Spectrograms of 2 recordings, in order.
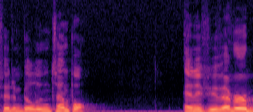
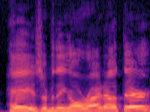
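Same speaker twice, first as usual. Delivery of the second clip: higher, calling from indoors; mom calling out; 6 semitones higher, 3 dB louder, faster than usual. Retold or imitated. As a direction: call through the window like a mom checking. We hear her say out through the screen window.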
